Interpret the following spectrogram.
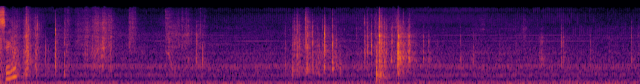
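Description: Rigid clear plastic packaging tray crinkling and clicking as a plastic disposable with tubing is handled and lifted out of it, in a few short bursts around the middle, with a couple of faint clicks later.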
